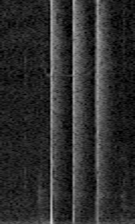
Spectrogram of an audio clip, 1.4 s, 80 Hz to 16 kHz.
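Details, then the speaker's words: Grillmaster 4-burner gas grill electronic igniter, newly assembled with the battery fitted positive side up: three sharp snapping clicks in a quiet room as it sparks normally. "Okay, this is the igniter, the electronic igniter. It just unscrews, and you can see it's got a slot in there. Positive side goes up, a little bump. Slide that on there. Slide the little spring around it. Push it. And if you listen, you'll hear it clicking."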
